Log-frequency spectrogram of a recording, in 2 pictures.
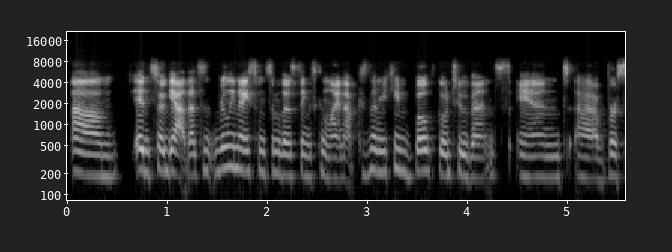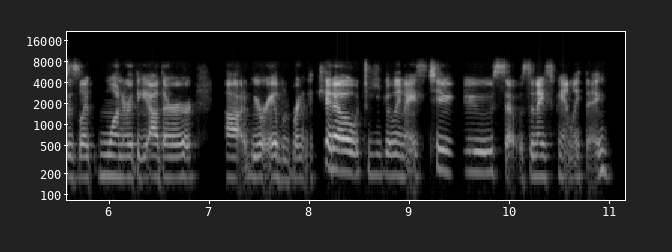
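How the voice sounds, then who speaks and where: A woman's voice: on the low side, steady tone, fairly quick, few pauses. A woman from Canada, a podcast guest, chatting in a friendly, easygoing way. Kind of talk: casual interview chat. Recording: dull lo-fi sound.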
